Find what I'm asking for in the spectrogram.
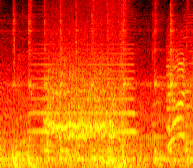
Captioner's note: tires screeching, horn honking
